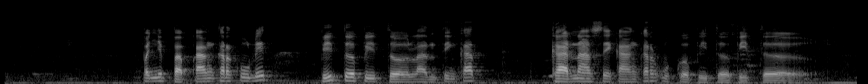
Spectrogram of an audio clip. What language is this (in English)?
Javanese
